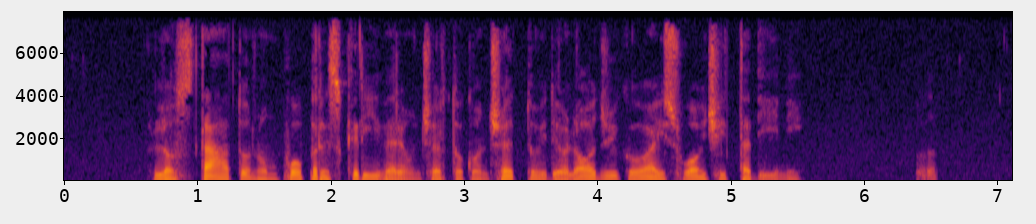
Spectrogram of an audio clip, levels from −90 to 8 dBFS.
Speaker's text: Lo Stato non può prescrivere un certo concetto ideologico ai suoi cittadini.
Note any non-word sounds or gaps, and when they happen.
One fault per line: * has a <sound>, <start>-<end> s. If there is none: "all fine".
* has a laugh, 6.4-6.6 s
